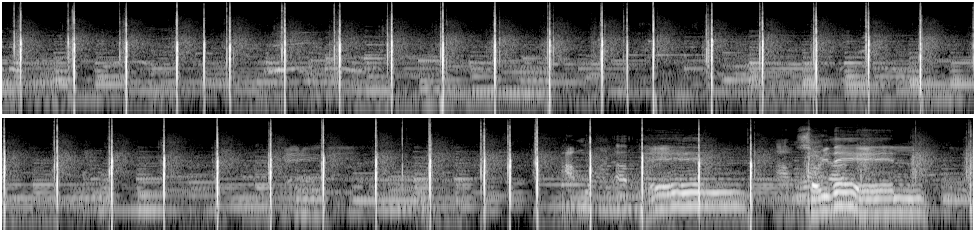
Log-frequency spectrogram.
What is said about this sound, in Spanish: Let's clap to Him one more time. Aplaudámosle una vez más.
